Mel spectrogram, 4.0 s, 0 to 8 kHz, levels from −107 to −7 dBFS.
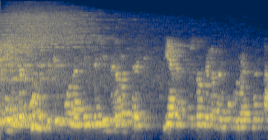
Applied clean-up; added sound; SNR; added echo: classical method WPE with log-MMSE.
